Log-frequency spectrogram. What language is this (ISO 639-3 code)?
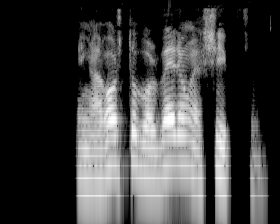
glg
